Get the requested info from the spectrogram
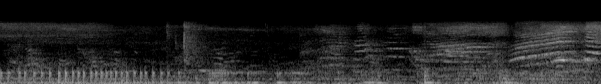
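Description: Children's voices chattering and calling out in a hall, with a high-pitched voice rising and falling about five seconds in.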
